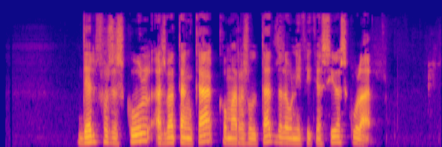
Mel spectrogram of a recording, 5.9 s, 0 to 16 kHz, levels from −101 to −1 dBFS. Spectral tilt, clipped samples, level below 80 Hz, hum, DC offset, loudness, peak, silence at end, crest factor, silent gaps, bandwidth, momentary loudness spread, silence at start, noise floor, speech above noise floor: -4 dB/octave; under 0.1%; -70 dBFS; none; under 0.1%; -22 LUFS; 0 dBFS; 0.95 s; 24 dB; none; 11.5 kHz; 8 LU; 1.05 s; -70 dBFS; 48 dB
